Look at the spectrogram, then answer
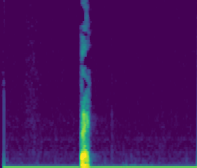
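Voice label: "pek4", Teochew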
